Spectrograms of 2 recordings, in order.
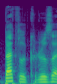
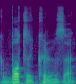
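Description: First: The first vowel is like the vowel in 'cat'. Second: The first vowel is like the vowel in 'bottle'. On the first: "it doesn't sound like battle cruiser" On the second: "it sounds like bottle cruiser"

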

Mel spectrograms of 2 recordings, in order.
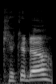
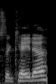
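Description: First: The word begins with a K sound. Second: The word begins with an S sound. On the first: The speaker calls it wrong. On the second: The speaker calls it right. "I used to mispronounce the word cicada"

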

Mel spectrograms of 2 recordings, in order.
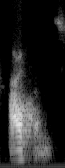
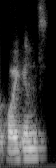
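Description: First: It is said with a Dutch pronunciation. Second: It is said with an English pronunciation. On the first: "It in Dutch is like Huygens" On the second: "Anyone remember Huygens?"

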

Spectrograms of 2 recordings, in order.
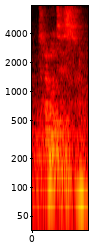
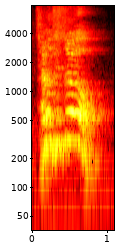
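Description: First: It is said slowly in a low, sad voice. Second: It is said brightly and cheerfully.

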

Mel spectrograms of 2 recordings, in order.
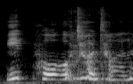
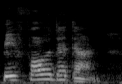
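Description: First: The stress is on the first syllable of before. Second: The stress is on the second syllable of before. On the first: The speaker calls it wrong. "Before the Dawn 하면 안 돼요" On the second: The speaker calls it right. "Before는 4의 액센트가 있어요"

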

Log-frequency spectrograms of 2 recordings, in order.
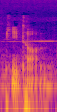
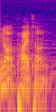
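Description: First: It is said as piton, unlike the snake. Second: It is said like the snake's name, python. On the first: The speaker calls it right. "I am now correcting my pronunciation. It's piton" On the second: The speaker calls it wrong. "not python. Sorry, someone corrected me"

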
